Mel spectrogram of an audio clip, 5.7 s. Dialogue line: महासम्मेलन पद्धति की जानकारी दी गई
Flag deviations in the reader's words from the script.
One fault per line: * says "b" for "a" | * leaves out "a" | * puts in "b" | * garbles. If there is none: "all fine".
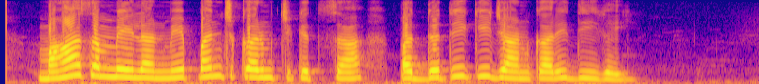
* puts in "में पंचकर्म चिकित्सा"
